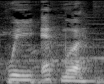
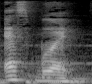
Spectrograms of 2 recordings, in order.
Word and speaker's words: S10: S10 ha5 mã nhà anh em đọc chữ này là qs10 nhưng chúng ta đọc đúng là S10 ha5 mã đây là chữ S viết hoa viết kiểu Đây là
